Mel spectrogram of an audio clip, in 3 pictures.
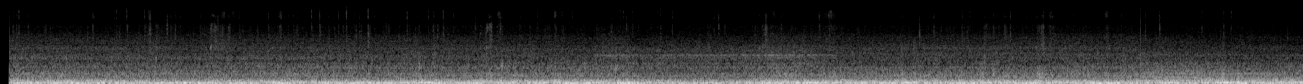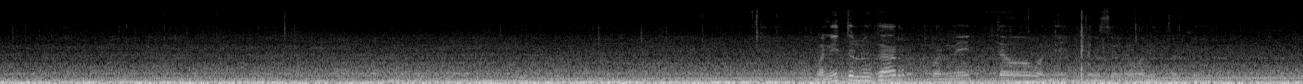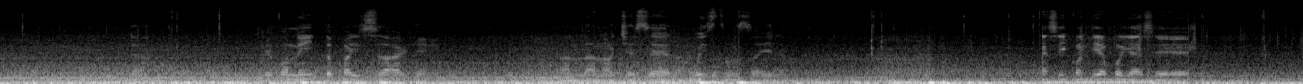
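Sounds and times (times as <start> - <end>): car road and tyre rumble: 0.0 - 39.0.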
